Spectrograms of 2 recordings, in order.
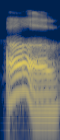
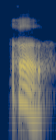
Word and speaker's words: of: pronounced fan of baseball the word of is pronounced with a short uh sound like cup and up not o like no and go not o but of of I'm a fan of of remember the short sound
